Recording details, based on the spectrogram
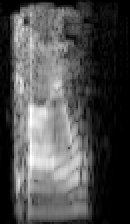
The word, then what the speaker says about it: Kyle: Kyle. – K-Y-L-E? – Yep.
